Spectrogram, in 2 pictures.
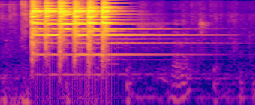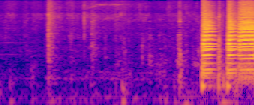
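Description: A quick run of bright bell chimes, six or seven strikes within about a second, each ringing on and dying away: an edited-in chime effect. Near the end a steady buzzing tone sounds for about a second.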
